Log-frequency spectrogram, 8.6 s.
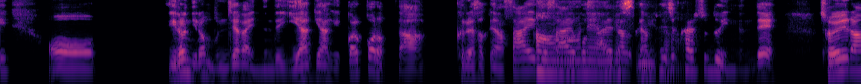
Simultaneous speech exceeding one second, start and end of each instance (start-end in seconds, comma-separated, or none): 5.3-7.0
